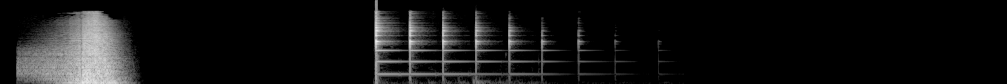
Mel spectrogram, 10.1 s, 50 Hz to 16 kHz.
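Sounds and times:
whoosh sound effect: 0:00.2 - 0:01.3.

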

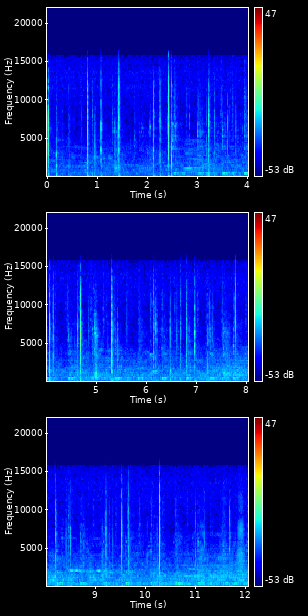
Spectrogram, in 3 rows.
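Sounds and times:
crowd chatter: 0:00.0 - 0:12.0
basketballs bouncing on wooden floor: 0:00.1 - 0:02.6, 0:03.2 - 0:05.5
music over speakers: 0:02.6 - 0:12.0.

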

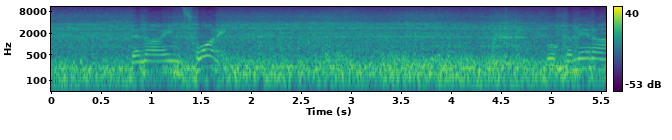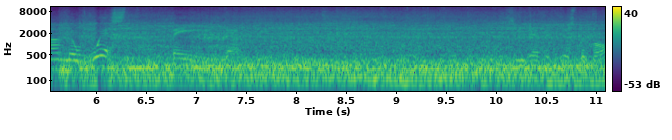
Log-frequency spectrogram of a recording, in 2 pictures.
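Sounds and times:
train wheels rolling on rails: 0:00.0 - 0:11.0.

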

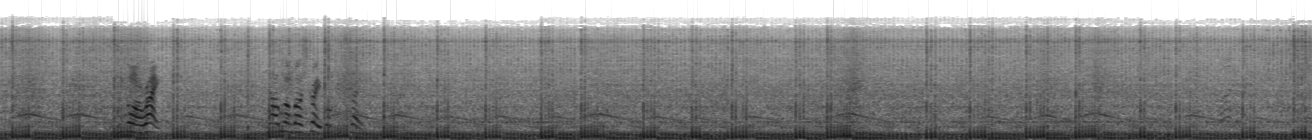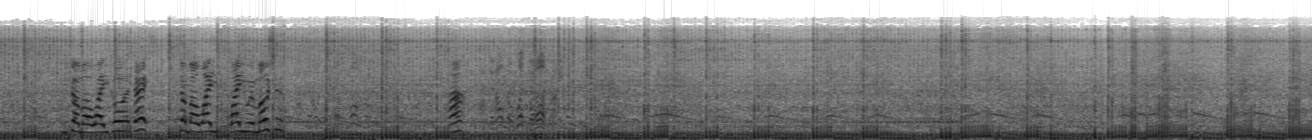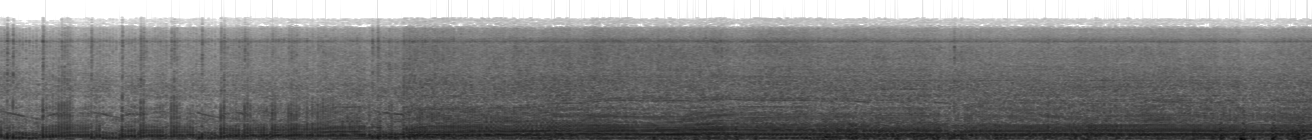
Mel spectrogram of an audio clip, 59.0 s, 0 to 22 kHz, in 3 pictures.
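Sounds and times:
small gas engine running: 0:00.0 - 0:59.0.

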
